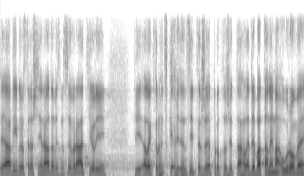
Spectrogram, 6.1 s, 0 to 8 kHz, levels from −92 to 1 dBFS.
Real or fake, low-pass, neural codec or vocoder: fake; 7.2 kHz; autoencoder, 48 kHz, 32 numbers a frame, DAC-VAE, trained on Japanese speech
